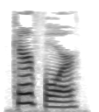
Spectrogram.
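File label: "care for", British English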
